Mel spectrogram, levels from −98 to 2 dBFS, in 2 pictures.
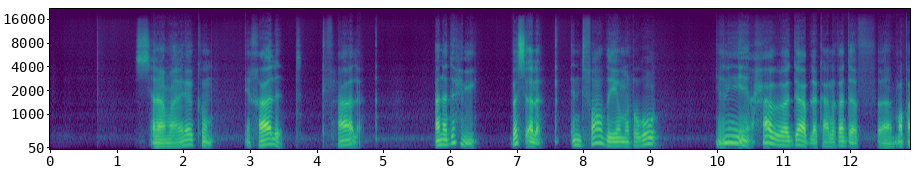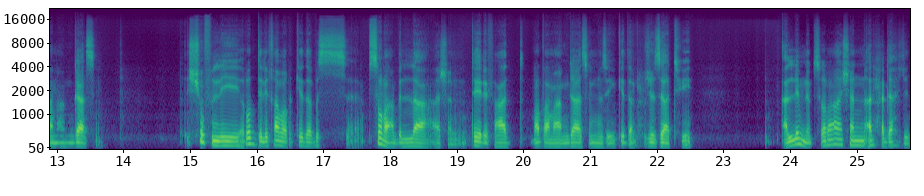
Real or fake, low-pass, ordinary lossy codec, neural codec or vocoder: fake; 19.8 kHz; none; autoencoder, 48 kHz, 32 numbers a frame, DAC-VAE, trained on Japanese speech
